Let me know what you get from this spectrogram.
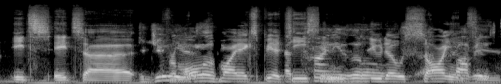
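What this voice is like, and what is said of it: Put-on fake Australian accent. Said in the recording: “where is this accent coming from? ... In Australia, right? ... it's a pseudo accent.”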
